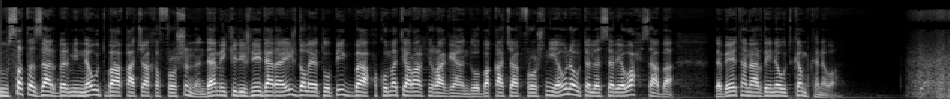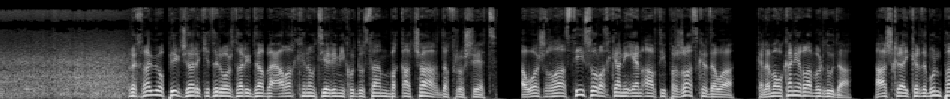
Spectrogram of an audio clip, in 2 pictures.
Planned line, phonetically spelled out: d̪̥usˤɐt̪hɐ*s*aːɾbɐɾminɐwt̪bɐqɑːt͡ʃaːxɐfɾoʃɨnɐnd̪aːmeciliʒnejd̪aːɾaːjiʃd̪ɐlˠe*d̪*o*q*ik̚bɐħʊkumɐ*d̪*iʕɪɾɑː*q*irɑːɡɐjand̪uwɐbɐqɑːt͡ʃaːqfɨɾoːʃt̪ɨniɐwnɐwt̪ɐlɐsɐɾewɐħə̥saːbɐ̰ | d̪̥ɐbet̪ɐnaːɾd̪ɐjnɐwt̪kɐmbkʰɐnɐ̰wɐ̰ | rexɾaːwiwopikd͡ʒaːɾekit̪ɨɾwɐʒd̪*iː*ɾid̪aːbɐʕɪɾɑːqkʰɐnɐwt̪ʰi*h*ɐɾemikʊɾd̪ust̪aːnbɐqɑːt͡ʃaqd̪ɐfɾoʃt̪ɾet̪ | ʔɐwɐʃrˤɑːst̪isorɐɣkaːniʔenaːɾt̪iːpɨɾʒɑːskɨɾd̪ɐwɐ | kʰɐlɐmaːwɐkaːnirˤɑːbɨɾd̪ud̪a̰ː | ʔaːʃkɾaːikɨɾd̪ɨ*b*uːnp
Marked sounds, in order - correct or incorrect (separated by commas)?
incorrect, incorrect, incorrect, incorrect, correct, incorrect, correct, correct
